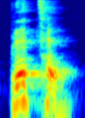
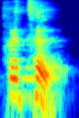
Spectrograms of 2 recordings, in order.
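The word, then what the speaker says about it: Brezel: 독일 음식 중에 프레즐 아세요? 프레즐? 원래 발음은 브레첼 혹은 프레첼, 독일식으로는. 근데 그냥 영어식으로 넘어가면서 프레즐, 뭐 이런 프레즐 이렇게 얘기하는데, 아시죠?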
